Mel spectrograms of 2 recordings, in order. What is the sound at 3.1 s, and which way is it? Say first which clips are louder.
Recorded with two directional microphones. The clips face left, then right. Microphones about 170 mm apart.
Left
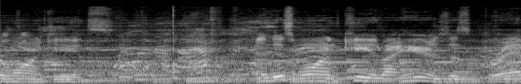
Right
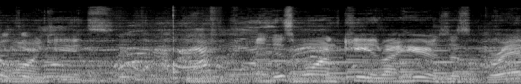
Speech: left 3 dB; 30° left (ahead or behind).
